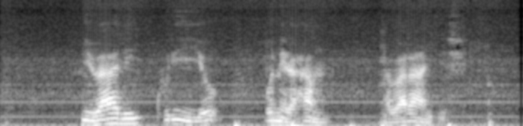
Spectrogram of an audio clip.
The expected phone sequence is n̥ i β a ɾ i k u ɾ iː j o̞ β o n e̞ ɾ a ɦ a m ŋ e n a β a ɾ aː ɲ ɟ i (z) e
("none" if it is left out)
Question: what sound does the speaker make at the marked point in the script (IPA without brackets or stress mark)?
ʒ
